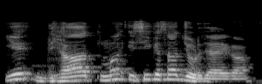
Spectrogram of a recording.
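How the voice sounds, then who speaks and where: A male teacher leading a recitation class, chanting verses syllable by syllable, correcting pronunciation and often clearing his throat. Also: sits high, lively intonation, measured pace, a little mellow, dull audio, slight background noise. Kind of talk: online class pronunciation drill.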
